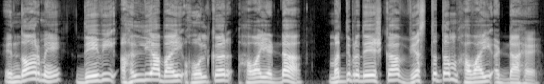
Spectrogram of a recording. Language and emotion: Hindi, neutral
